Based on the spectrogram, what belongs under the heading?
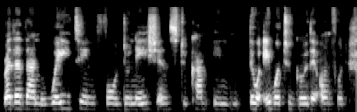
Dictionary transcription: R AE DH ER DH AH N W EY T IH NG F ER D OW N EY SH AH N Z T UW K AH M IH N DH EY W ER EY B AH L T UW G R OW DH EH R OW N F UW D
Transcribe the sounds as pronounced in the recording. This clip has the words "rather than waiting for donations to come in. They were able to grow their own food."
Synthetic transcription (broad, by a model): R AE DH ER DH AH N W EY T IH NG F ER D OW N EY SH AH N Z T UW K AH M IH N DH EY W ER EY B AH L T UW G OW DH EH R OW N F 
